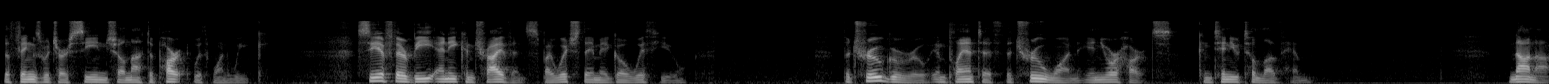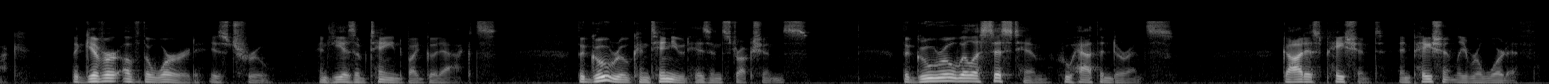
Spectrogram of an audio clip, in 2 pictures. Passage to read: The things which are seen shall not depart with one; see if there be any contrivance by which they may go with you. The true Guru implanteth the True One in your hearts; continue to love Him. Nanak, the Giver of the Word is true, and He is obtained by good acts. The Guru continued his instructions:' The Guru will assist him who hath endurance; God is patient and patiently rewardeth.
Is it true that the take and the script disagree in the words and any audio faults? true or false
true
